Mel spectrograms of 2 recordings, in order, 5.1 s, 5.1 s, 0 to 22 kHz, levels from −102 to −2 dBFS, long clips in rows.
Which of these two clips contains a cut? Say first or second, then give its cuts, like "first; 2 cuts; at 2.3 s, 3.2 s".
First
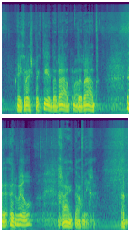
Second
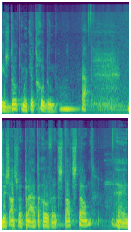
first; 4 cuts; at 1.5 s, 2.8 s, 3.6 s, 4.1 s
